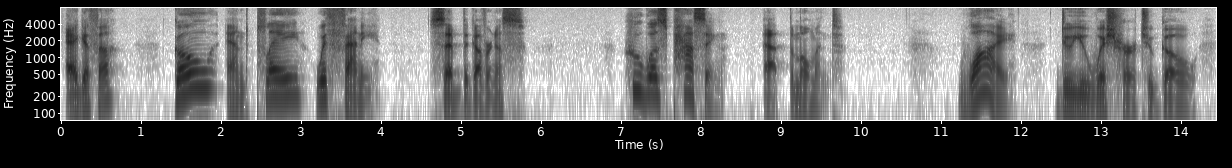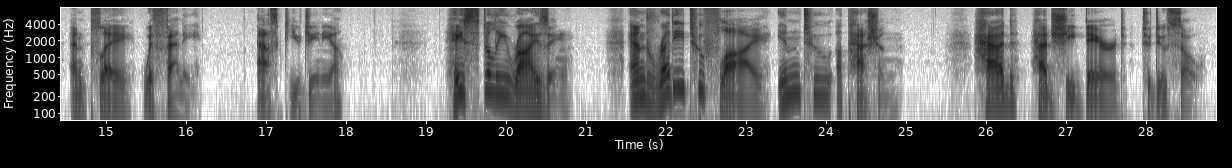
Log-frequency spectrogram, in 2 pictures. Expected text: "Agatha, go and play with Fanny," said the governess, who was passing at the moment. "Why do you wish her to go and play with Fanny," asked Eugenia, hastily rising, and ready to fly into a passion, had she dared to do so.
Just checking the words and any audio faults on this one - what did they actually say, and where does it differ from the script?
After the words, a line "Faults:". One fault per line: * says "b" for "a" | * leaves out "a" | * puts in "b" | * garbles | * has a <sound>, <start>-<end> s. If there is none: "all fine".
"Agatha, go and play with Fanny," said the governess, who was passing at the moment. "Why do you wish her to go and play with Fanny," asked Eugenia, hastily rising, and ready to fly into a passion, had had she dared to do so.
Faults:
* puts in "had"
